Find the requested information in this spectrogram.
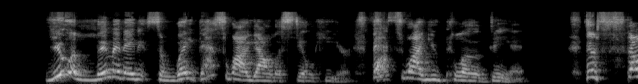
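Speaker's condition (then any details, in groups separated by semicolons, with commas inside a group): No condition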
